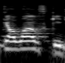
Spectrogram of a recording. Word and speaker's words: Gawlowski: G-A-W-L-O-W-S-K-I, as it is Brendan Golowski joining me right here on the podcast.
